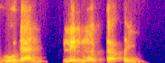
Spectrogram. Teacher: Nah, jadi dia tanwinnya lenyap atau masuk langsung ke huruf lam.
